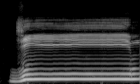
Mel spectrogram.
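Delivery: জিম stretched very long, slow; drawn-out letter. Shown as a demonstration. Teacher stretches জিম for students to copy. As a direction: hold the জিম long and steady. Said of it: "আমার মুখের দিকে দুই একবার খেয়াল করলেই".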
